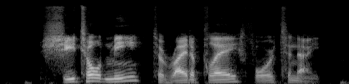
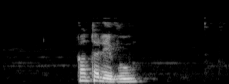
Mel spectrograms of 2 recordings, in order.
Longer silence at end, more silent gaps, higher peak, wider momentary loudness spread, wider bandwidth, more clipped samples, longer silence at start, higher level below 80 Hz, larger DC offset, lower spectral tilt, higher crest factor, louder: second, 0.3 s vs 0.9 s; neither; about the same, -2 dBFS vs -2 dBFS; about the same, 13 LU vs 15 LU; first, 16.5 kHz vs 9.4 kHz; neither; second, 0.45 s vs 0.8 s; about the same, -60 dBFS vs -56 dBFS; neither; second, -4 dB/octave vs -6.5 dB/octave; about the same, 22 dB vs 20 dB; second, -22 LUFS vs -17 LUFS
